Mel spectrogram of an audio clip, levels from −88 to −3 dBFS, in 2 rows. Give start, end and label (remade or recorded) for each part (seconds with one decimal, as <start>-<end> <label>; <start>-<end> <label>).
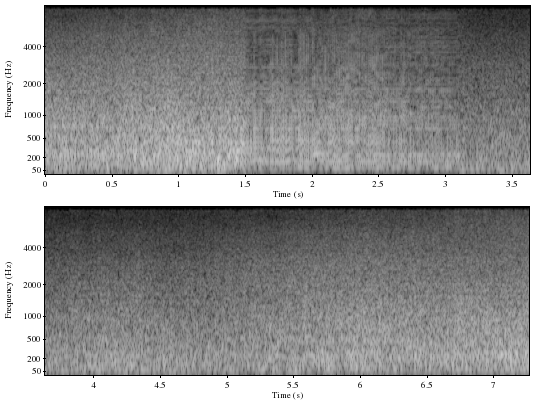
0.0-1.5 recorded; 1.5-3.1 remade; 3.1-7.3 recorded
